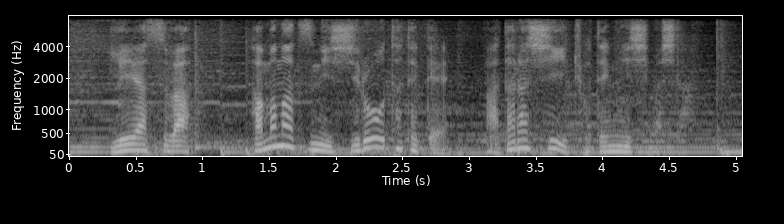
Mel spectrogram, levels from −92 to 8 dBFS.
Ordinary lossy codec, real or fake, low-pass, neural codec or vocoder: none; fake; 7.2 kHz; codec, 16 kHz in and 24 kHz out, 1 kbps, XY-Tokenizer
